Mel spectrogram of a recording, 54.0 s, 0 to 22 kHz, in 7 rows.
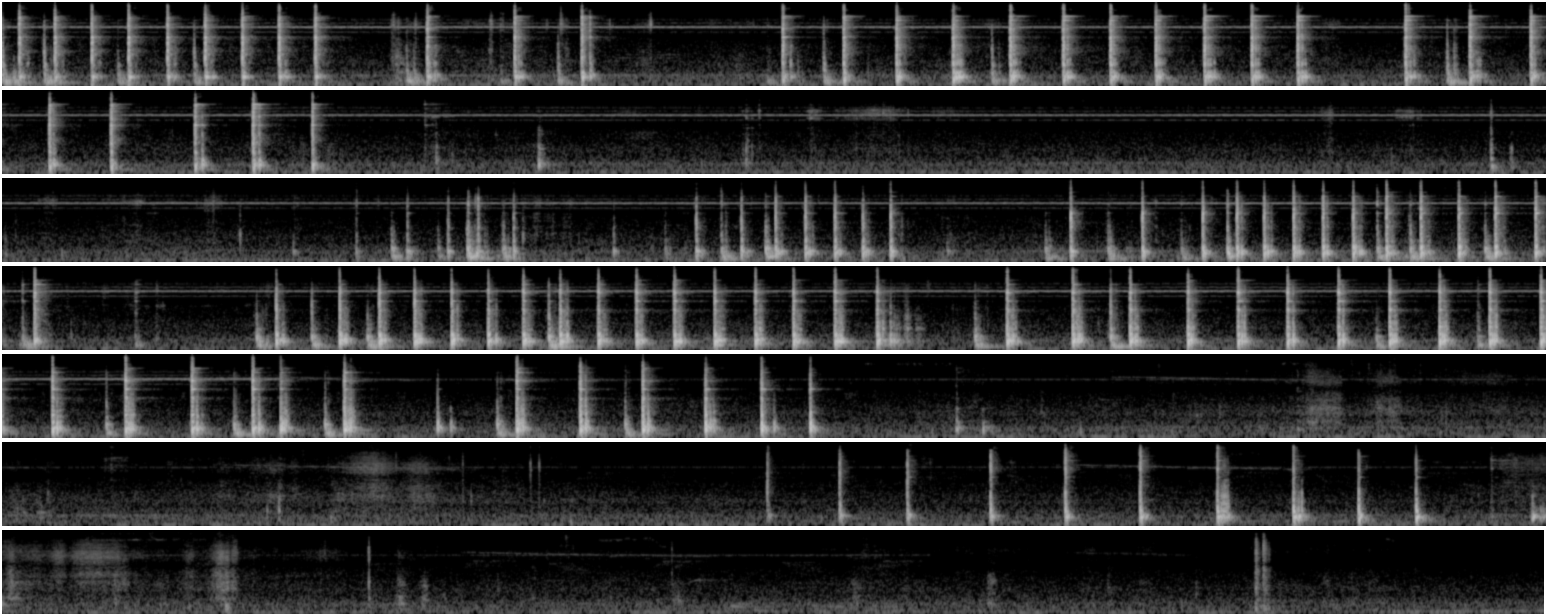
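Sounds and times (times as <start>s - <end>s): sharp tapping strokes: 0.0s - 3.1s, 18.8s - 20.0s, 20.6s - 23.4s, 24.4s - 35.0s
high insect drone: 0.0s - 48.0s.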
